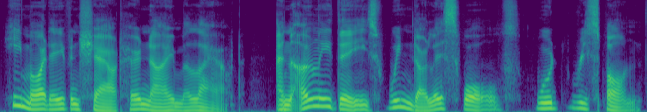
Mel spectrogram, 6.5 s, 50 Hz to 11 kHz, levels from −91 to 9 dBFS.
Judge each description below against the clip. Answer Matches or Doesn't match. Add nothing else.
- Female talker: Matches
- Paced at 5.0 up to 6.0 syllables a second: Doesn't match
